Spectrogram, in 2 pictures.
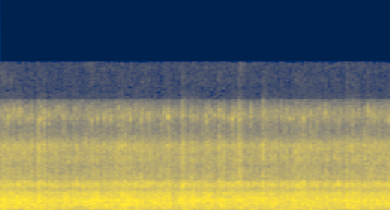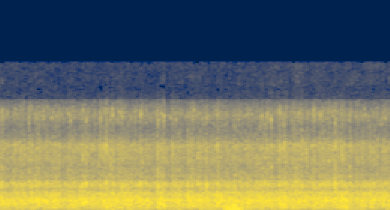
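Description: Steady rain falling, an even hiss that holds the same level throughout.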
